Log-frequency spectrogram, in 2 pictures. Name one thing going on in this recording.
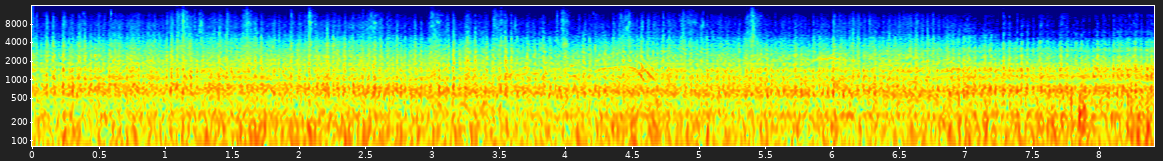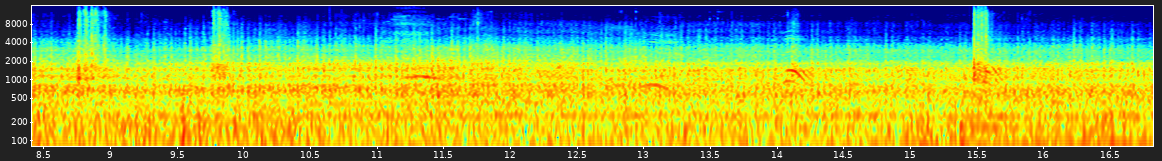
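A brass band plays outdoors.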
